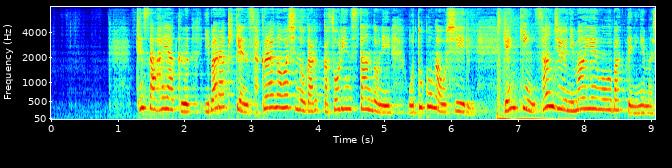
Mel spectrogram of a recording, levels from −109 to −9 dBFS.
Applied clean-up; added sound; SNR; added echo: neural separator model SepFormer DNS4.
